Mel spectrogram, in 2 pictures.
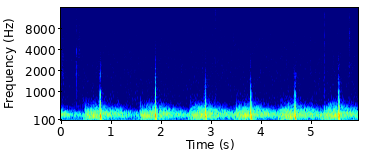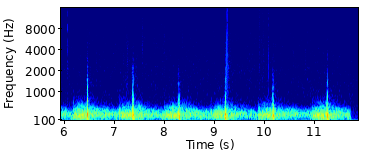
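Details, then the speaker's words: Third left interspace of a patient with patent ductus arteriosus: heart rate about 66 a minute, sharp loud second sound, continuous machinery murmur through systole and diastole, even more apparent here. "in the third left interpace of the same patient the Machinery character The Continuous murma is even more apparent"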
